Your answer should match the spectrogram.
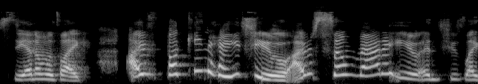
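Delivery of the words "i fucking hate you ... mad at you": put-on giggly drunk fake fury, higher. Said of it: "laughing with each other".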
